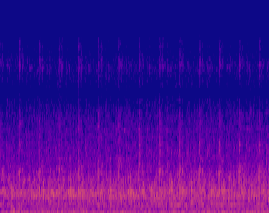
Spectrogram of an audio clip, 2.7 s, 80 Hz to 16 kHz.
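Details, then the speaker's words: 1985 Chevy Suburban K20, warmed up with idle slightly lower: sharp, even tick about five or six times a second over steady idle; owner hopes it's not internal and thinks it may be exhaust, source unconfirmed. "there we go now it's warmed up I only a bit lower definitely hear a wicked ticking though"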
